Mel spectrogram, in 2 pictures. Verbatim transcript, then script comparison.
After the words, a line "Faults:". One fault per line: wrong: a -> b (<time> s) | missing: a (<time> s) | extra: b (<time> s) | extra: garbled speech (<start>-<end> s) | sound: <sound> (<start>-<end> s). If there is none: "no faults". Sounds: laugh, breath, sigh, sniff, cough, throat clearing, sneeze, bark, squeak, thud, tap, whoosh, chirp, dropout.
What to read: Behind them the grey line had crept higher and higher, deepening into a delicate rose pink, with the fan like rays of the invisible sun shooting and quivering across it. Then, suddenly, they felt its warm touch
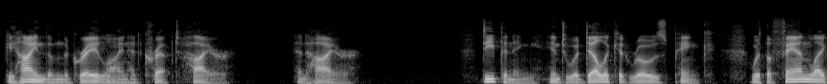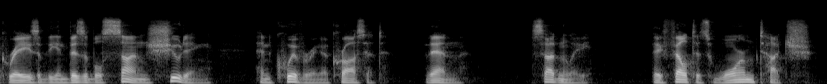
Behind them the grey line had crept higher and higher, deepening into a delicate rose pink, with the fan like rays of the invisible sun shooting and quivering across it. Then, suddenly, they felt its warm touch
Faults:
no faults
